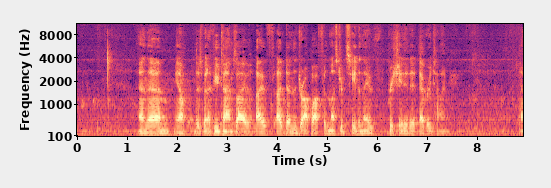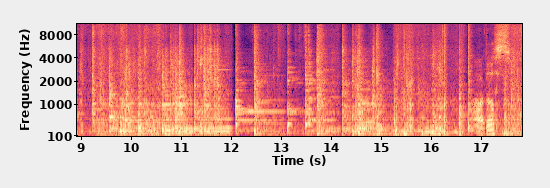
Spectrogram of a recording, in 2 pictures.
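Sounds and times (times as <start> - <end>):
speech: 1.2 - 7.6, 17.1 - 17.8
pots and pans clattering while searching a kitchen for a pan lid: 8.9 - 17.8.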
